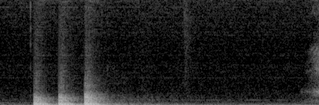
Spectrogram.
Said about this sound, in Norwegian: Nu banker det på døren.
